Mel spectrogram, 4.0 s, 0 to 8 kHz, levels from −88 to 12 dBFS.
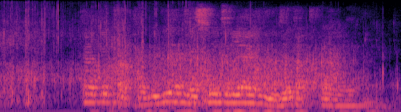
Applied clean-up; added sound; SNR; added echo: none; Fill (with liquid); 5 dB; reverberation time 0.3 s.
